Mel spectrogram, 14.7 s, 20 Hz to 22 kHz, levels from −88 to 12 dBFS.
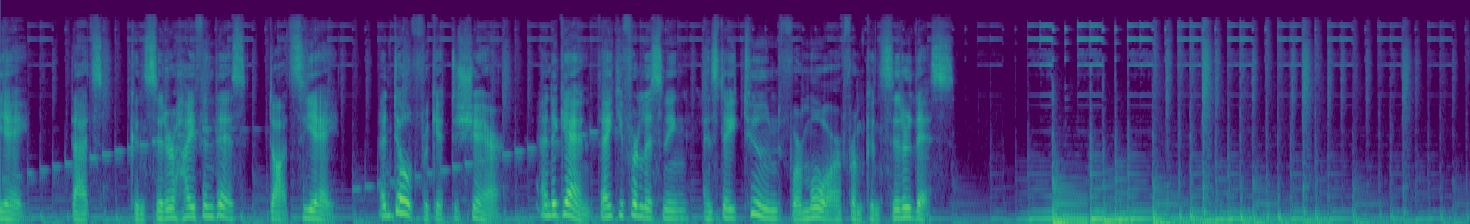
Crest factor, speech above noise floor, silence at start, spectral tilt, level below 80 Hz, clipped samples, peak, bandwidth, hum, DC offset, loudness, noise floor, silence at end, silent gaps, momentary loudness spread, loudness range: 20 dB; 22 dB; 0 s; -5 dB/octave; -34 dBFS; under 0.1%; -2 dBFS; 16 kHz; none; under 0.1%; -22 LUFS; -43 dBFS; 0 s; none; 18 LU; 6 LU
